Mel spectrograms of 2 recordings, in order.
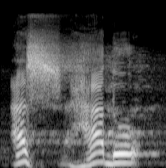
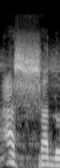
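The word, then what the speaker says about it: أشهد: আমার সাথে বলুন আশহাদু কেউ কেউ আশহাদু বলে। আশশাদু না আশ হাদু হামজা সিন জবর আশ হা জবর হাল পেশ দু আশহাদু বানান করার প্রয়োজন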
